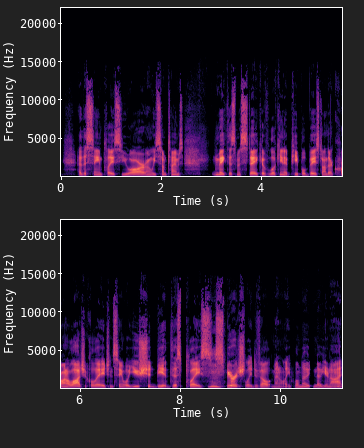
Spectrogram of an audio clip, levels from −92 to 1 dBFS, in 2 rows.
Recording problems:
thin; somewhat; fading below 250 Hz

